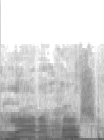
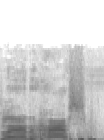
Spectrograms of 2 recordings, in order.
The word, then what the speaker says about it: Lannahechee: trout you mean the lanahashi river no no no no no the the lana hatchy it runs right near here yeah but it's pronounced land hass why is everything in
